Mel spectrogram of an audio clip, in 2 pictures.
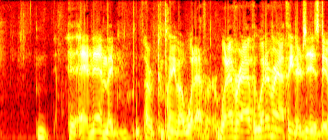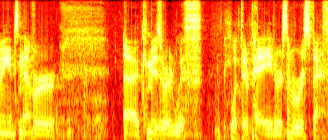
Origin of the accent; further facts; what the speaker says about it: St. Louis, Missouri, United States; I grew up in St. Louis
